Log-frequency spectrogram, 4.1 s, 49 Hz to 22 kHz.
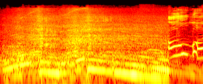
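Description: Toyota Aristo's twin-turbo 2JZ straight-six, just fitted with rebuilt turbos, revved up once and let back down over about three seconds. The exhaust gasket is blowing slightly. A man starts talking near the end.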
